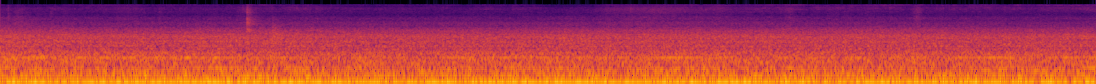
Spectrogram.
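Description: MARC commuter train running at speed, heard from inside the passenger car: a steady low rumble of wheels on rails with a faint steady hum and a couple of light clicks.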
